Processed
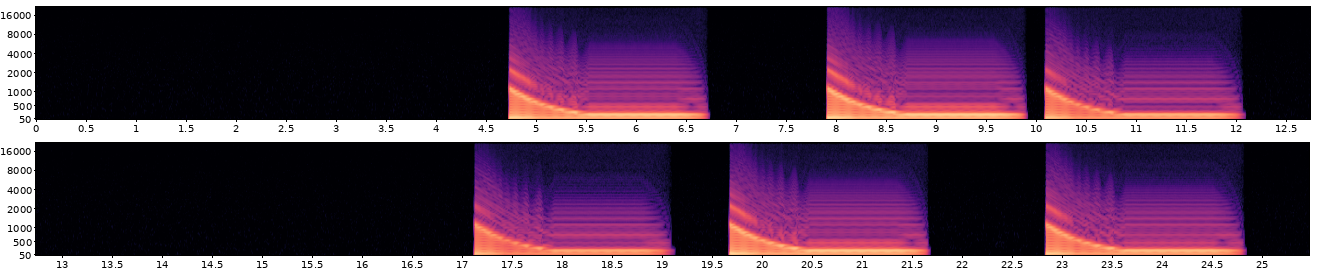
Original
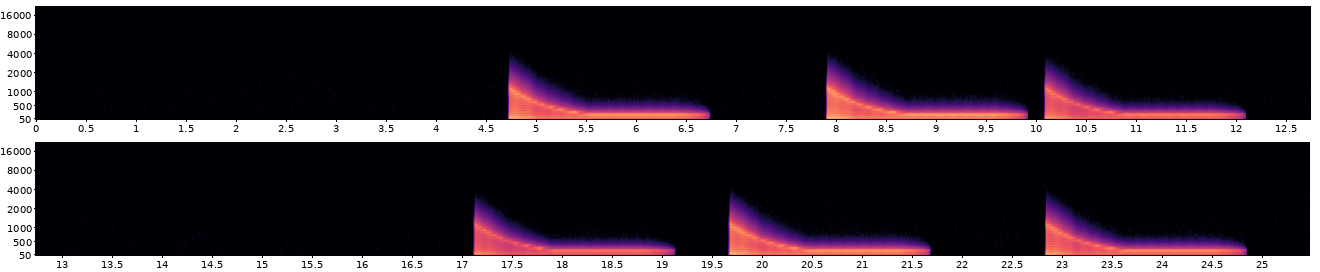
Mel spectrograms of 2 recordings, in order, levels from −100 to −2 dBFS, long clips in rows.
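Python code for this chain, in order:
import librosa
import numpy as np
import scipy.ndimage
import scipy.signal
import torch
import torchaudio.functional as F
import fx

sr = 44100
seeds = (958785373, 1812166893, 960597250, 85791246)

p1 = fx.leveller(x, sr, passes=2)
p2 = 10.0 ** (-16.5 / 20.0) * np.tanh(p1 / 10.0 ** (-16.5 / 20.0))
y = p1 + (p2 * librosa.db_to_amplitude(-4.5))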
